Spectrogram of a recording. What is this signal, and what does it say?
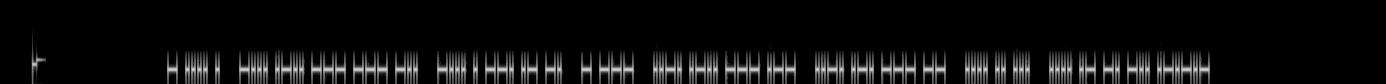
Morse code, heard as a keyed tone, about 40 wpm, 700 Hz. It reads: THE BLOOD BEGAN TO FLOW FROM HIS HAND.
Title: Sentences from Top 1200 Words 40wpm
